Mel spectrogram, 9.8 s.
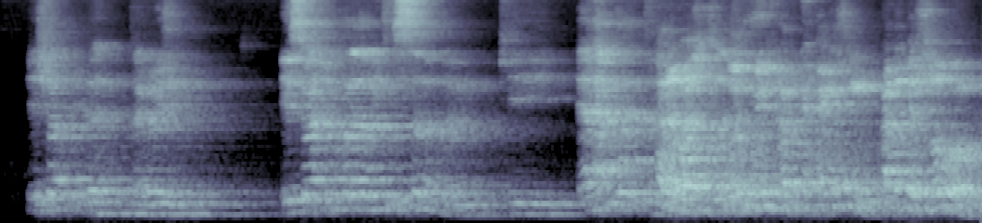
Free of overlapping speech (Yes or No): No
